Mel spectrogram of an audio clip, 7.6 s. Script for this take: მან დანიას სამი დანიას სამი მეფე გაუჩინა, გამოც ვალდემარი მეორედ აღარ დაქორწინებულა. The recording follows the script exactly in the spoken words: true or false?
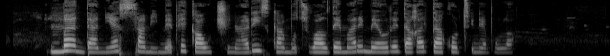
false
